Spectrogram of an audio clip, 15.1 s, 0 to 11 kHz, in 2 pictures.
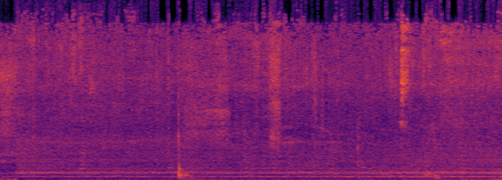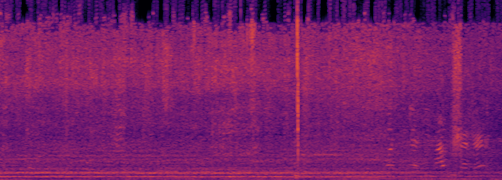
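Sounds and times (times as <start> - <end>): honeybees buzzing: 0.0 - 15.0
sharp knock: 2.6 - 3.1.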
